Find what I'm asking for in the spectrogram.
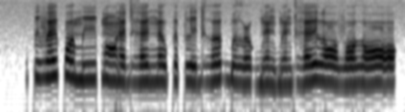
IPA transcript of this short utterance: p i v ɛ ɪ̯ p ɔ ə̯ m iː ɓ ɔ̃ː ɾ ɛ dʱ ɛ ɪ̯ ŋ ɛ ʊ̯ p e p l i dʱ əː ɡ͡b ə ɣ ə˞ ʊ̯ ɡ͡b ẽ ɡ͡b ẽ ɡʱ ɛ ɪ̯ l ɔː v ɔ ð ɔː

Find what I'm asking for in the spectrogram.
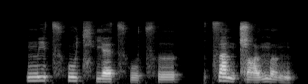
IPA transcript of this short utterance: m i˥ t͡sʰ u˥ t͡ɕʰ j ɛ˥ t͡sʰ u˧˥ t͡sʰ ɹ̩˥ | t͡s a˥˩ n ʈ͡ʂ ɑ˧˥ ʊ̯ n̪ ɤ˥˩ ŋ

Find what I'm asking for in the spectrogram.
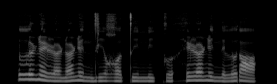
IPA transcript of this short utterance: l ʊ˥ ɳ ɛ˩ ɭ ɒ˩ ɳ ɒ˥ ɳ ɪ˩ n d i˩ ʁʷ ɛ˩ t̪ i˩ n i˩ k ʊ˩ h ɪ˥ ɭ ɒ˥ ɳ i˩ n ɪ˩ l ʊ˥ ɾ ɒ˩

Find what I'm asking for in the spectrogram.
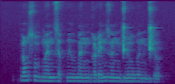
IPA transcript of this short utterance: kʷ e w sˤ ũ b ɐ̃ n z ɐ p ɨ u̯ w ɐ̃ ŋ ɡ ɔ ɽ ɘ n z õ n d͡ʒ ũ w o n d͡ʒ o

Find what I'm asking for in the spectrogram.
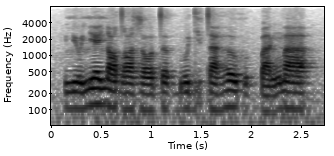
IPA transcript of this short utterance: lʲ u lʲ ɛ lʲ ɤ dˤ ɛ z ɔ t ɤ ɡ͡b u dʲ u t a ɦ ɤ xʷ ɤ k͡p a ŋ͡m a

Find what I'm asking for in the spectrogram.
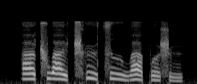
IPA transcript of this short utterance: ä˦ ʈ͡ʂ w a˥˨ ɪ̯ ʈ͡ʂʰ ɻ̩˥˨ t͡s ɹ̩˥˨ w ä˥˨ p ɤ˦ ʂ ɻ̩˨˩

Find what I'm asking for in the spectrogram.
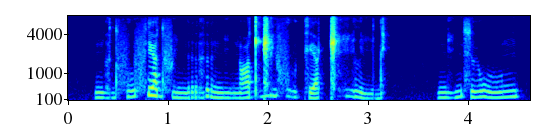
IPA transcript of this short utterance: ŋ ə̤˩ d f u˩˥ f ɾʲ ɑ˥˧ d f i˩ ŋ r ə̤˩˥ r ŋ i˩ ŋ ɑ˩˥ d ɡ͡ǁ i˥˧ f ṳ˩˧ kʲ ɑ˩˧ ǁʰ i̤˥˧ l i˩ d | n i̤˩˧ ŋ s ʉ˩˧ w u˩˧ ŋ

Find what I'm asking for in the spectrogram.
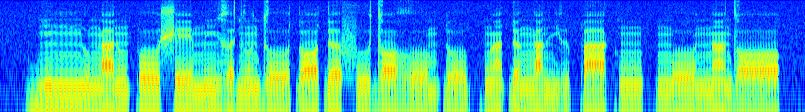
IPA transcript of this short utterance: ɡ͡b ĩ˧ ŋ ɲ u˨ ŋ a˨ ɾ ũ˧ p oː˧ ʃ eː˨ m ĩ˨ ɣ ə˨ d ũ˦ d oː˨ ɗ ɔ˦ ɗ ə˦˨ f u˦ d ɔ˨ ɣ oː˨ m ɗ oː˨ kʷ ã˦ ɗ ə˦ ŋ a˨ n j ɨ˧ p aː˦ k ũ˧ | ŋ oː˨ n ã˦ d ɔ˨˦

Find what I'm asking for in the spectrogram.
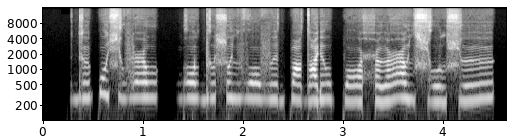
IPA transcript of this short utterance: d ø p ɔ ɕ ɯ v ʕ ʊ | ɡ ɔ l d ɯ ɬ ʊ lʲ v ɔ v e d p ɔ dˤ o ɾʲ o p ɔ ħ ø ʕ ɯ lʲ ɕ o l ɕ ø

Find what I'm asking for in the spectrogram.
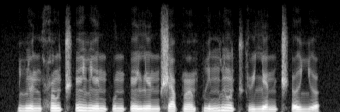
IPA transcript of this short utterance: ʎ œ̃ n ħ ũ t͡ʃʼ ẽ ʎ ẽ n ʔ u n ʔ ẽ lʲ œ̃ n ʃ a p œ̃ p i n ʎ õ t͡ʃʼ y lʲ a n t͡ʃʼ ə ʎ ə

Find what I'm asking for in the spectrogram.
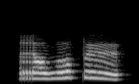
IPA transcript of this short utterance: r ɔ w o p ø

